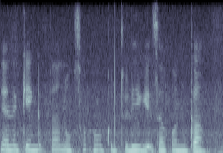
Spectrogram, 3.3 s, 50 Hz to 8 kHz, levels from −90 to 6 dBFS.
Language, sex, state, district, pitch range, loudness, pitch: Garo, female, Meghalaya, South Garo Hills, 220-245 Hz, -20 LUFS, 235 Hz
